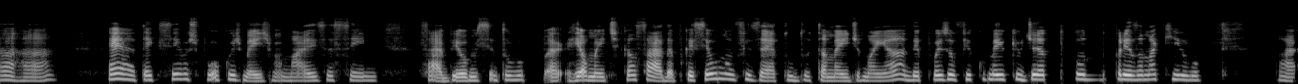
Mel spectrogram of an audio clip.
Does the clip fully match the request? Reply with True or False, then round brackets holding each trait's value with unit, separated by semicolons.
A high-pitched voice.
True (205 Hz)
